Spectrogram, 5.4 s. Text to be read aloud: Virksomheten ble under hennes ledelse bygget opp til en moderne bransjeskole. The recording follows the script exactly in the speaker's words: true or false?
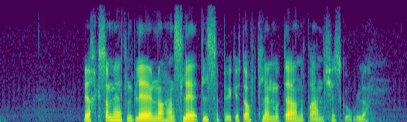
false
